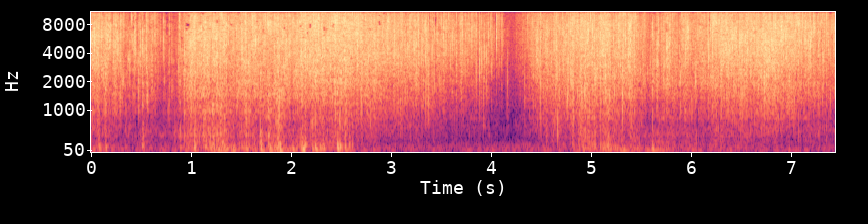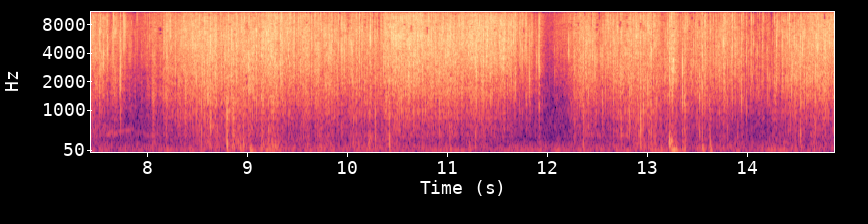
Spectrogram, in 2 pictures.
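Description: A plastic bubble wrap sheet, balled in both hands, is squeezed and scrunched with long nails. A dense, steady stream of bright crinkling and crackling runs throughout, dropping briefly into quiet lulls about every four seconds before resuming.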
